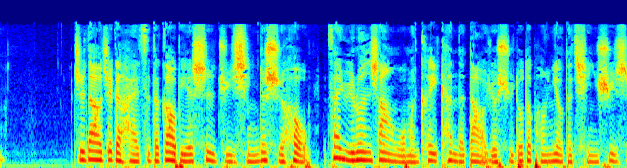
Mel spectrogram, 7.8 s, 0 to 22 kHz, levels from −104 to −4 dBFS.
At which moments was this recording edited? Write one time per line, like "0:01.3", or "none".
0:04.0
